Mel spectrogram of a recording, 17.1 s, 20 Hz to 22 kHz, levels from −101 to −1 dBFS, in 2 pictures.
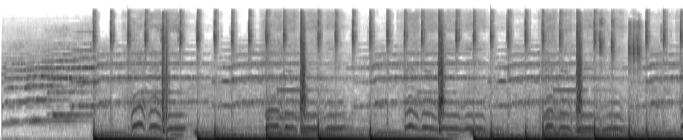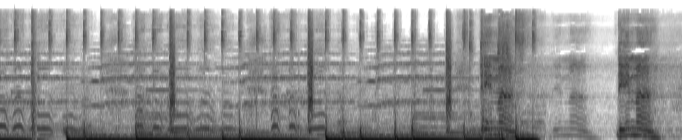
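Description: Brief smears or wobbles at 2.05–2.09 s and 6.76 s are short concealed packet loss: about 20 ms and 10 ms failed to arrive and were bridged by extending the preceding sound. At 8.95–9.01 s a burst of packet loss turns into a held, fading sound over about 60 ms before the audio resumes further on, with that stretch missing. Similar short concealed losses return at 12.27–12.30 s and 14.58–14.60 s, bridging about 10 ms and 20 ms.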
